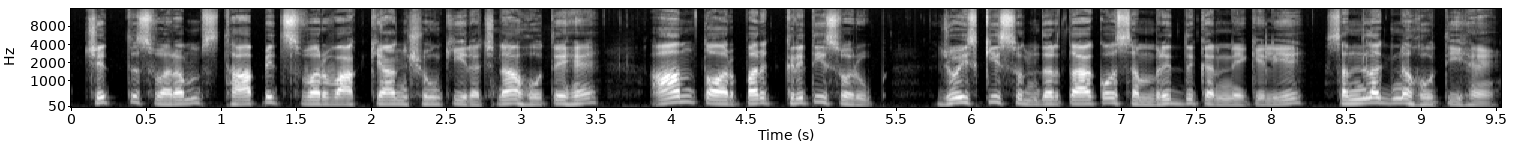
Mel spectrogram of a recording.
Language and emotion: Hindi, neutral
